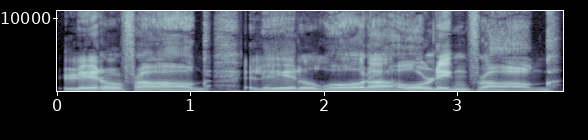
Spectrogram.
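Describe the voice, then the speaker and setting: A man voicing a frail, delirious old grandfather in an audiobook, mumbling and croaking dreamily. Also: lowish voice, fairly even intonation, slow pace, dry recording, studio quality, pitched below the performer's own voice. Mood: delirious, weak. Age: older. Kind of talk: audiobook character voice.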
